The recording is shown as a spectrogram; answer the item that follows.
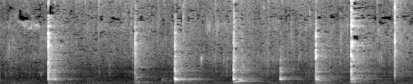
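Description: Metal spoon clicking and scraping against a skillet as green beans are stirred in hot bacon grease, about two sharp clicks a second, some ringing briefly, over a faint sizzle with grease still spitting a little.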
